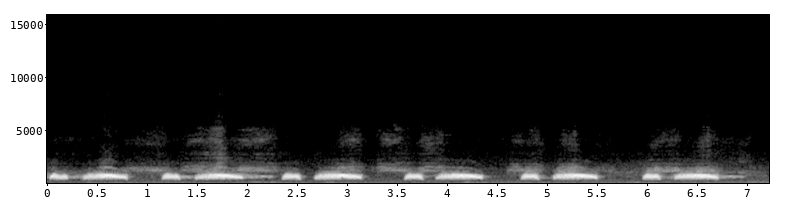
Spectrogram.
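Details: Decoy spotted dove in steady 'thúc gù' cooing meant to provoke wild doves: a brisk clipped note followed by a longer rounded coo, the pair repeated regularly about every second.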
